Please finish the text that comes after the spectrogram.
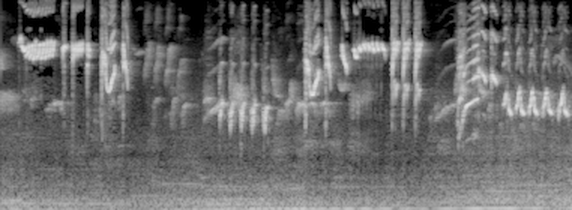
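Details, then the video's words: Anis merah (orange-headed thrush) in gacor teler song full of varied material: high thin whistles, rapid rattling chatter and a fast warbled trill, coming in dense outbursts between short quiet gaps. "Suara Gacor Burung Anis Merah Teler Materi Melimpah"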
